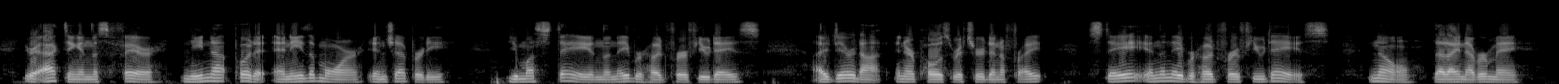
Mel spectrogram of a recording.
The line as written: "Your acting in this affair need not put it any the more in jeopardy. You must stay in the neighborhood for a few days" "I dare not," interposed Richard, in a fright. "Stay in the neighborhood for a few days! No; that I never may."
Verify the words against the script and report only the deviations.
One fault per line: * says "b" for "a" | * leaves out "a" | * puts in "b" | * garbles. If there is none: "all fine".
all fine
